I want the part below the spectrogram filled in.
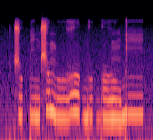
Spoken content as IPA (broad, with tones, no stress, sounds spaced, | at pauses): t͡ʃ u˨ k͡p i˨ m ʃ ʊ˦ m uː˨ ɣ o˦˨ ɡ͡b u˨ ɡ͡b o˨ ɣ ũ˨ ɡ͡b iː˦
